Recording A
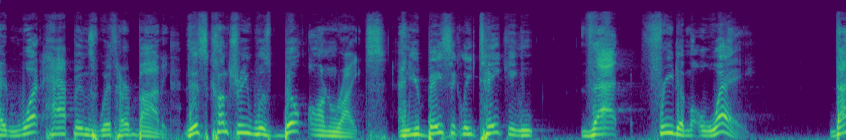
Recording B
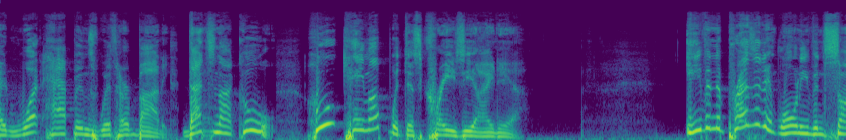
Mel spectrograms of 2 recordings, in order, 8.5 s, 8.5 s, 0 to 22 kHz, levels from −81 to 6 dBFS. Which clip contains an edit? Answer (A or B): B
